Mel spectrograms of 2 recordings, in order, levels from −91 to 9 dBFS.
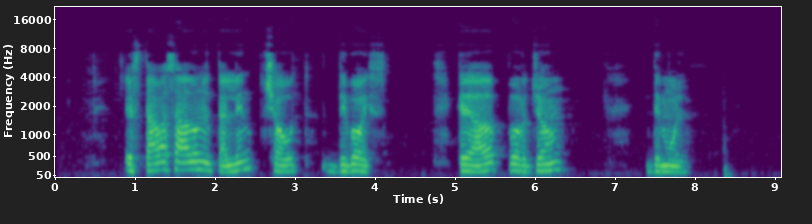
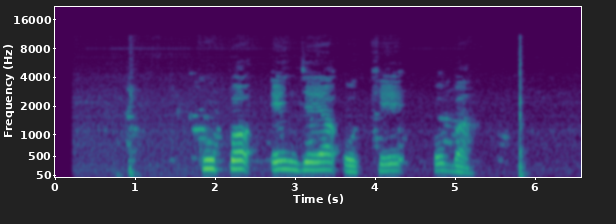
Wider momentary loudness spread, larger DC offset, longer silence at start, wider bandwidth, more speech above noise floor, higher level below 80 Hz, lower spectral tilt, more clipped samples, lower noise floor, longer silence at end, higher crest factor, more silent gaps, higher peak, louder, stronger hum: second, 15 LU vs 20 LU; neither; about the same, 0.85 s vs 0.9 s; second, 9.2 kHz vs 11 kHz; first, 57 dB vs 42 dB; about the same, -56 dBFS vs -58 dBFS; second, -5 dB/octave vs -7.5 dB/octave; neither; first, -74 dBFS vs -65 dBFS; about the same, 0.7 s vs 0.7 s; about the same, 18 dB vs 18 dB; neither; first, -2 dBFS vs -8 dBFS; first, -17 LUFS vs -25 LUFS; neither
